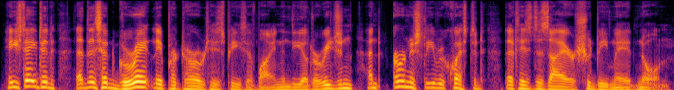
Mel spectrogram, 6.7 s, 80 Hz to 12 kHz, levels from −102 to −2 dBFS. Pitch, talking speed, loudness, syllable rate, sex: 125 Hz, 220 wpm, -18 LUFS, 6.3 syllables/s, male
